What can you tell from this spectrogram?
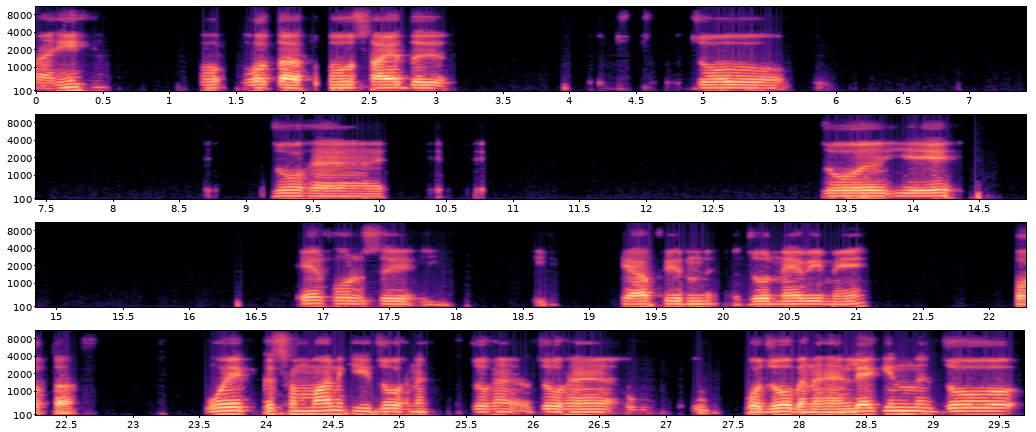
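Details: Adult man who stammers, speaking in a Hindi-language stammering support session; real stuttering.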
